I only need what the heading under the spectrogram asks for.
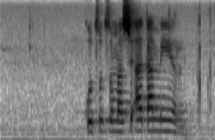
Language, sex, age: Tsonga, female, 21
